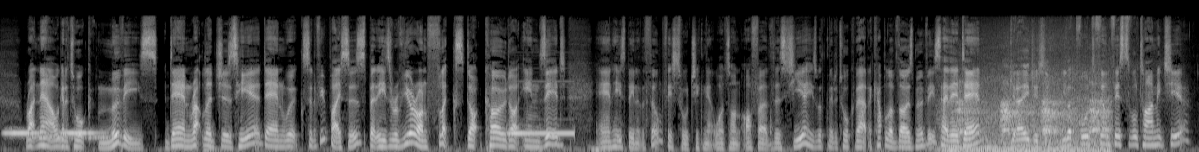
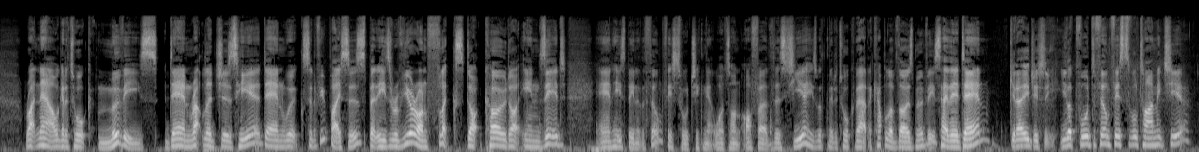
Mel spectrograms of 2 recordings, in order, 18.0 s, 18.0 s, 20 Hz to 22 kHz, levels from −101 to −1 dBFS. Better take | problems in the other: second | siren; loud; until 1.5 s; peak level with the speech // phone ringing; loud; from 7.5 to 8.5 s; peak 1 dB above the speech // dog barking; loud; from 14 to 17 s; peak 1 dB above the speech

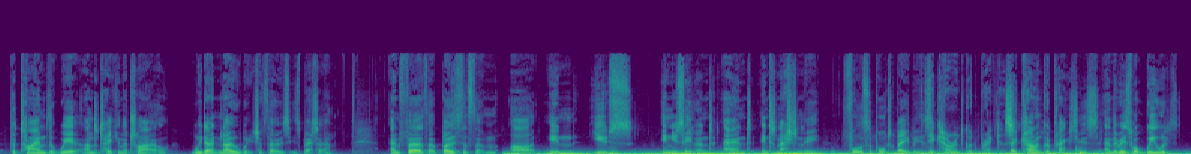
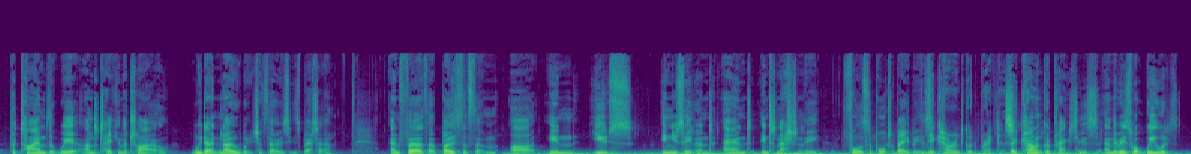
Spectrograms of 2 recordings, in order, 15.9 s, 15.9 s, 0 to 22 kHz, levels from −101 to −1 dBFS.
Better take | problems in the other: second | low rumble; loud; from 6.5 s on; 8 dB below the speech; faint in the second

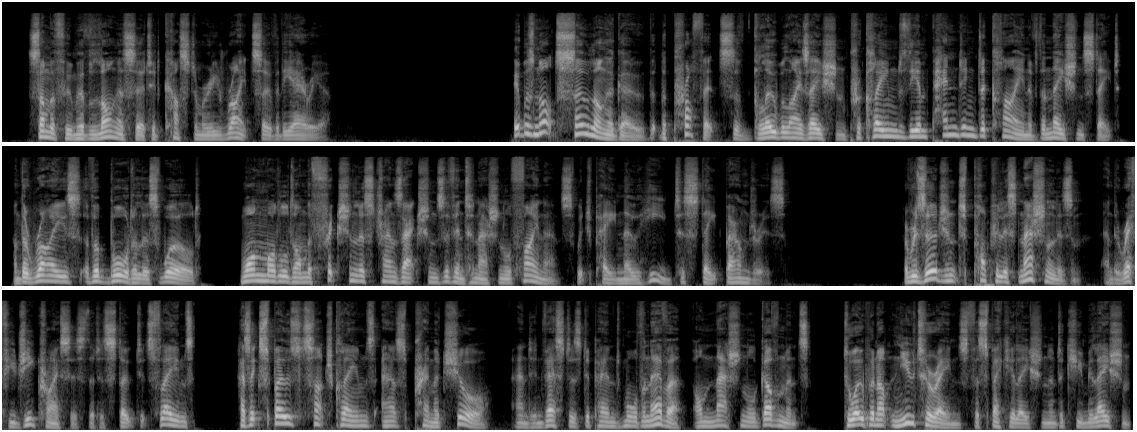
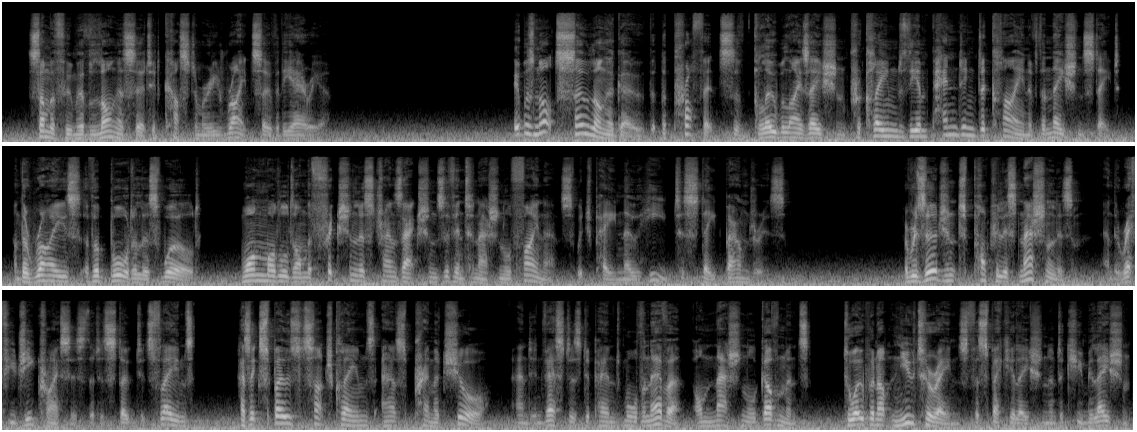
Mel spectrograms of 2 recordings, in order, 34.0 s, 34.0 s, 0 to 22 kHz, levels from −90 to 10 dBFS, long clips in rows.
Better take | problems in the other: first | low rumble; faint; throughout; 20 dB below the speech

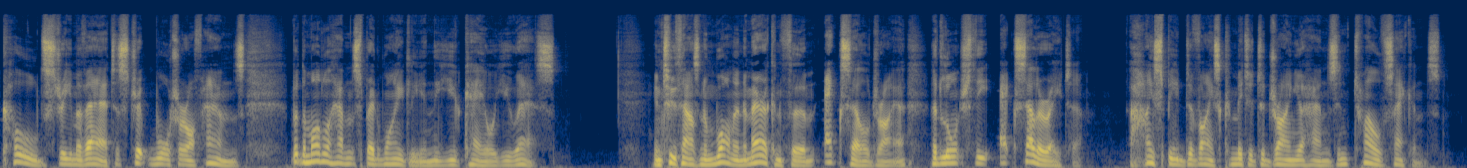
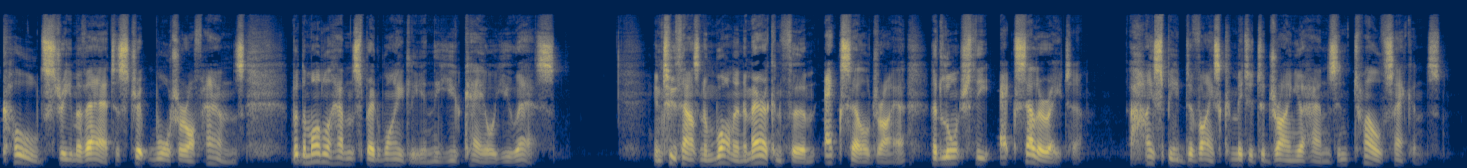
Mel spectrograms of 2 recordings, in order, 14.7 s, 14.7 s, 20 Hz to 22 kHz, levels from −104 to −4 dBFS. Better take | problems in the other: first | thin; very; fading below 350 Hz

